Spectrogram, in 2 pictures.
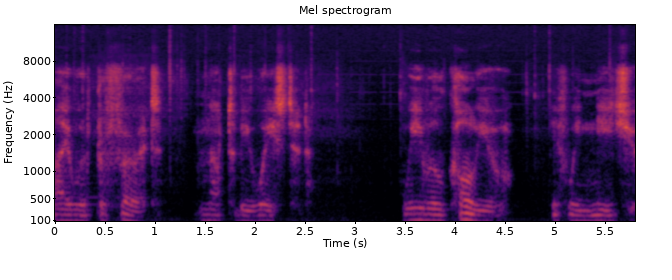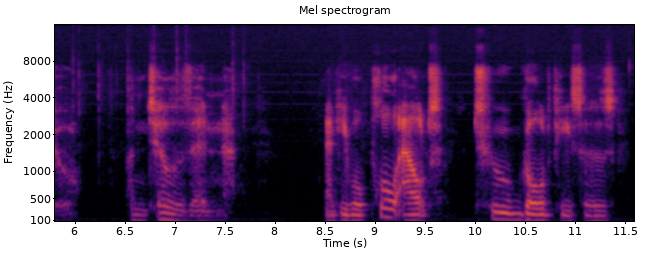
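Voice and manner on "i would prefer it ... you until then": composed, superior, restrained, quiet, very calm displeasure. A player's character answers someone who offered to get him something, very calm. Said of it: "he will say very calmly".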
